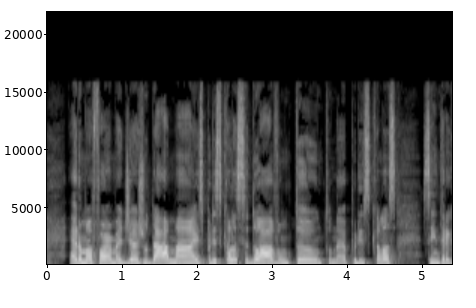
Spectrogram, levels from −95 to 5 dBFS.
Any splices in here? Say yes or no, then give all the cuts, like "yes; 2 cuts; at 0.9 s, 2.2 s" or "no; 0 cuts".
no; 0 cuts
